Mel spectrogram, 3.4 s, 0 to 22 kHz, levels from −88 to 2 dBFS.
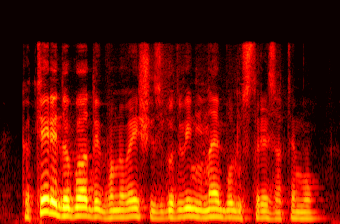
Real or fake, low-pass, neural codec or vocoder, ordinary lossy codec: fake; 9.9 kHz; codec, 32 kHz, 1.9 kbps, SNAC; none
